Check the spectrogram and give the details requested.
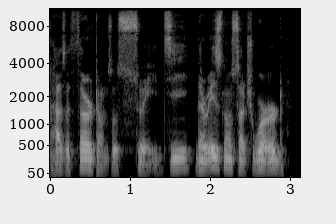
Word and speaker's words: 随机: So for example, we have the word 随机 here, which means random, but both students failed to rise on the first tone and said something like 随机, which sounds more like a low tone.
